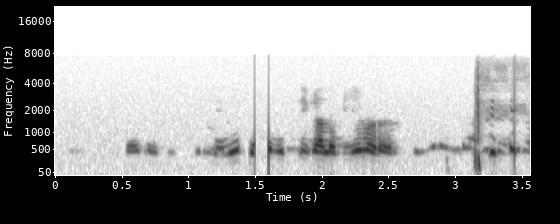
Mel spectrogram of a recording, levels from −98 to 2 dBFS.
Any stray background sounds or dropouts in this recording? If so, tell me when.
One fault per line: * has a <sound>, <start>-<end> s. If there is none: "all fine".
* has a dropout, 1.5-1.6 s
